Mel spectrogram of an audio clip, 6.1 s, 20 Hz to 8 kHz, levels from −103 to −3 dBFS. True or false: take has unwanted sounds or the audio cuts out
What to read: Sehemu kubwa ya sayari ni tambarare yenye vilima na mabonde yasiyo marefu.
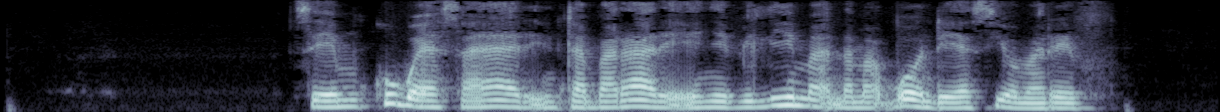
false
